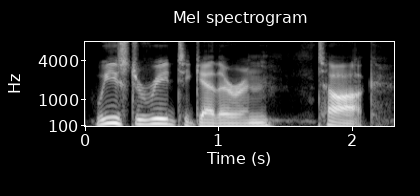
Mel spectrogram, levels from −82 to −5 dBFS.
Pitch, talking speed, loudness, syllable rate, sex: 125 Hz, 180 wpm, -17 LUFS, 5.1 syllables/s, male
